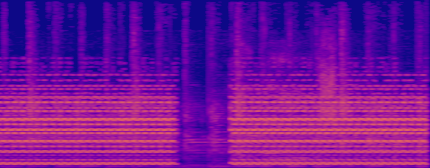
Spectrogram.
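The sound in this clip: A mobile phone ringtone sounds: a bright, steady electronic melody repeating loud and alone, broken by one short pause in the middle before it resumes.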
